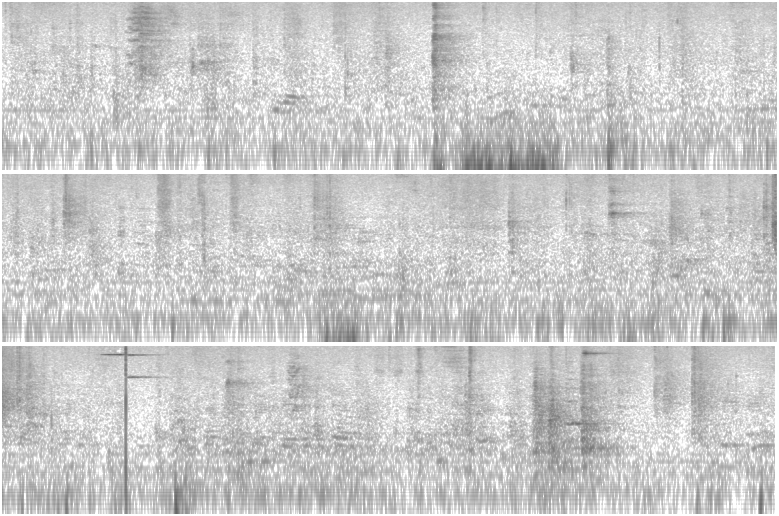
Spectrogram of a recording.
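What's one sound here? Footsteps walk across a hard floor in a large, echoing hall.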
